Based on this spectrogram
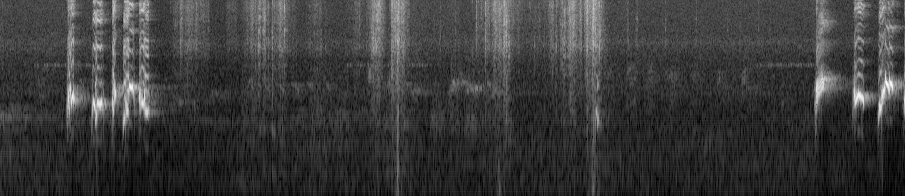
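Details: Red-whiskered bulbul morning song for voice training: an opening rush of four quick warbled notes, a quiet gap with soft taps and rustles, then another similar lively phrase at the end.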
